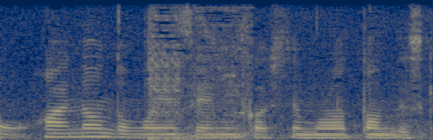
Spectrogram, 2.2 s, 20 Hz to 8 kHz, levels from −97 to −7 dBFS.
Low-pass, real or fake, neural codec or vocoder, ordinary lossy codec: none; real; none; none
